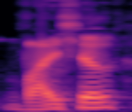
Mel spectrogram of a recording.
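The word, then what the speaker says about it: Weichel: 14-12 and yes yes you pronounce it vai hill uh because he's from germany so how can i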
